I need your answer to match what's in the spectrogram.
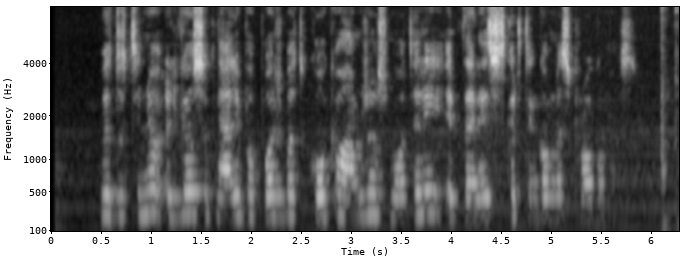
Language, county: Lithuanian, Marijampolė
